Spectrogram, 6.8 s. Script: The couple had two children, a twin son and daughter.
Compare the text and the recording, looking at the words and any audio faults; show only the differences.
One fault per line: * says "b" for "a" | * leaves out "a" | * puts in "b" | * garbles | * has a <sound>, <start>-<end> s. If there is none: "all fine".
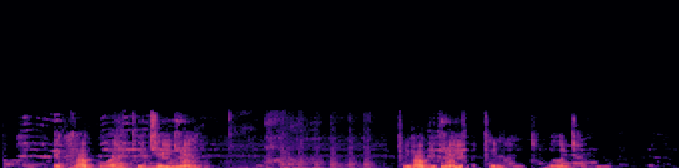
* has a laugh, 2.3-3.8 s
* garbles
* leaves out "son"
